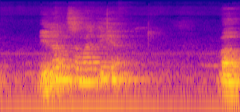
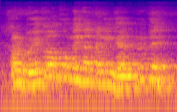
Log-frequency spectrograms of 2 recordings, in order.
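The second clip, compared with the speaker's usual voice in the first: cheeky request; 8 semitones higher, 3 dB louder, faster than usual. Retold or imitated. Idris's request.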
